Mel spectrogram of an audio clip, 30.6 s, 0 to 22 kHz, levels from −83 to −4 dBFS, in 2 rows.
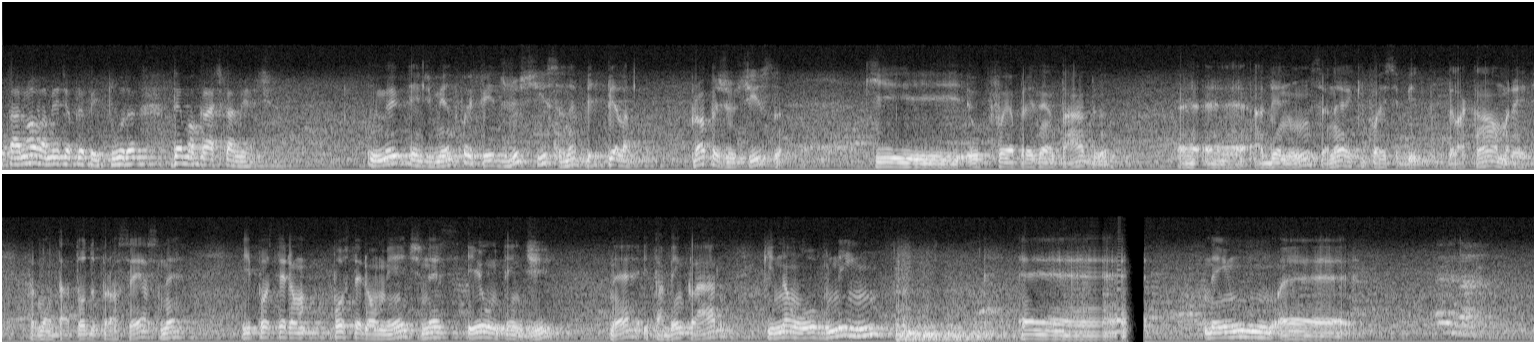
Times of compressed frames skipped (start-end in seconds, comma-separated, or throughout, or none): none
